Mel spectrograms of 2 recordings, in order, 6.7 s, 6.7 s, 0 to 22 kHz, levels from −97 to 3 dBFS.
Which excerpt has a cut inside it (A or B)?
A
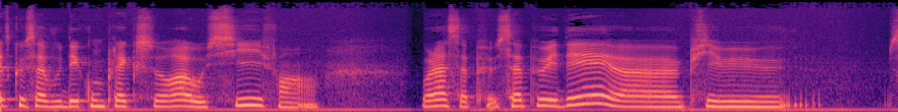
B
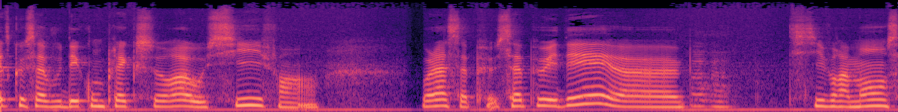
B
